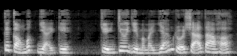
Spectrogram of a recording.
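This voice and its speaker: A woman reading the part of a young wife who is quick to anger and sharp-tongued. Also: medium pitch, animated, slightly rough. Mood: furious.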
